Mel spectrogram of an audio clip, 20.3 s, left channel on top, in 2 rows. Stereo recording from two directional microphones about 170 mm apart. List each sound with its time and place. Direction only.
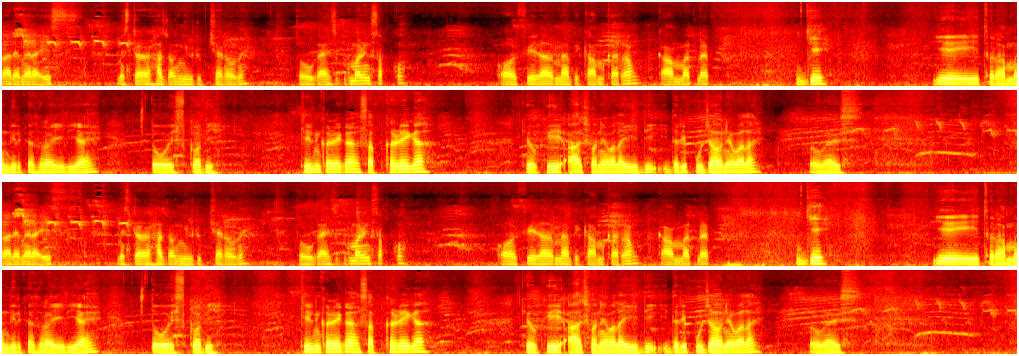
0.0 s speech: 10° left (ahead or behind)
8.0 s speech: 5° right (ahead or behind)
9.3 s speech: centre (ahead or behind)
15.3 s speech: 5° right (ahead or behind)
